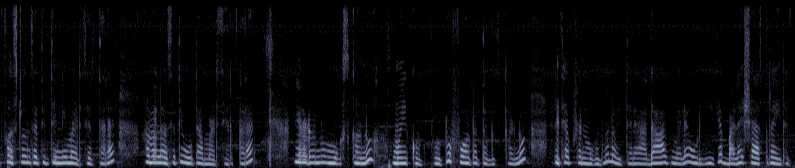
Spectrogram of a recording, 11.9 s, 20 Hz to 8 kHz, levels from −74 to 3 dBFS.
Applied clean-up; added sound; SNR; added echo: none; none; none; none.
